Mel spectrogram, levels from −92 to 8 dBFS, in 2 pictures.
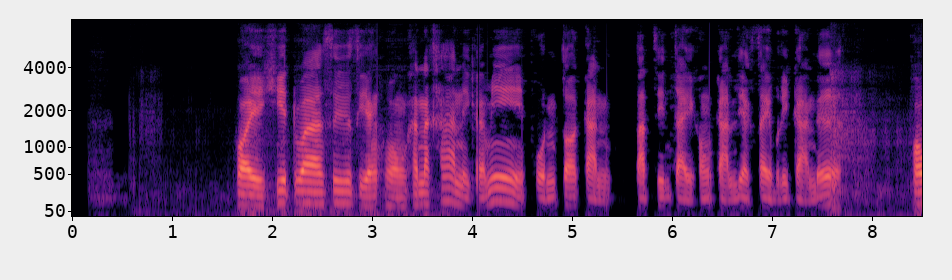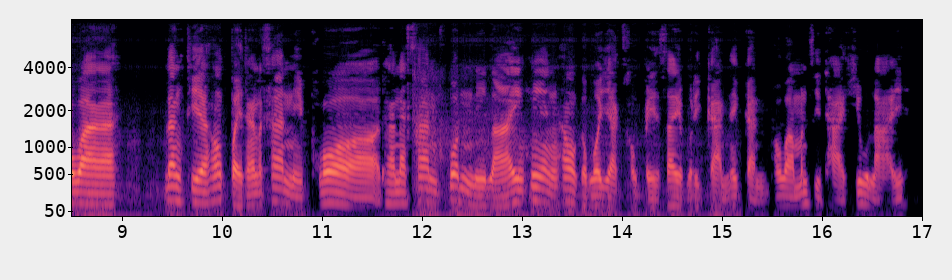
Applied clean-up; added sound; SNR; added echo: neural separator model SepFormer DNS4.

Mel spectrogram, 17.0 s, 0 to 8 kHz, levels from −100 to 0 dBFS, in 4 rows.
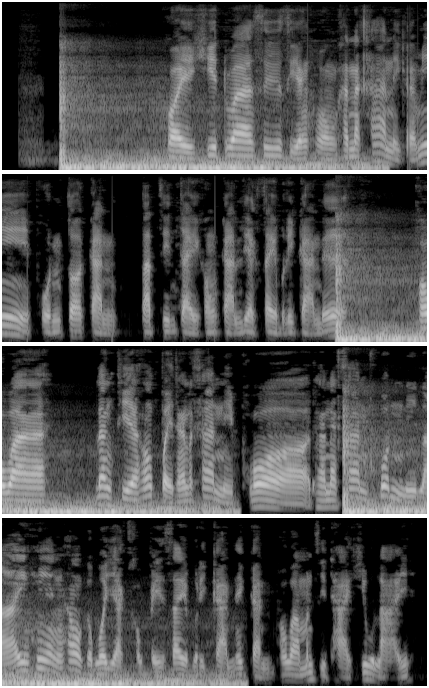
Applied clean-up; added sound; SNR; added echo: none; Boom; -3 dB; none.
